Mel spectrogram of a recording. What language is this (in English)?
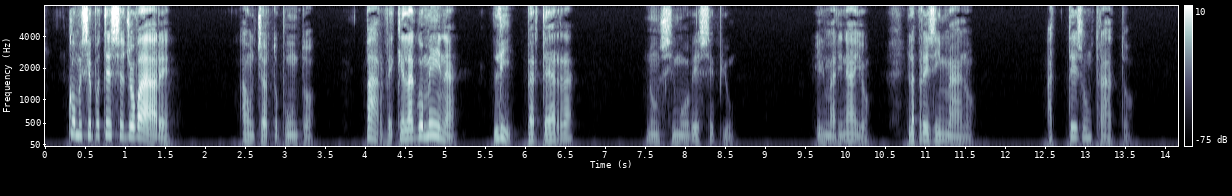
Italian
